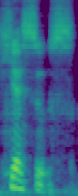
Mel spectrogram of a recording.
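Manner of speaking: "Jesus" slowly as hyeh-SOOS; "Jesus" as Hyeh-soos, drawn out; guttural Greek pronunciation. Shown as a demonstration. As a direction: say "Jesus" with a throaty Greek h and long oo. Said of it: "It's pronounced".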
